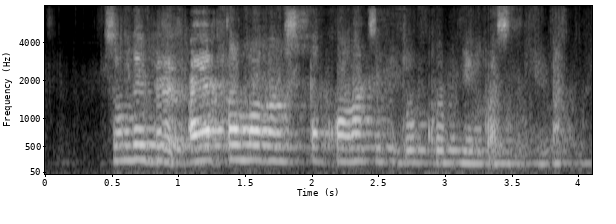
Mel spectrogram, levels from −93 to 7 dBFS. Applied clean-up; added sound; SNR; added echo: neural separator model SepFormer DNS4.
